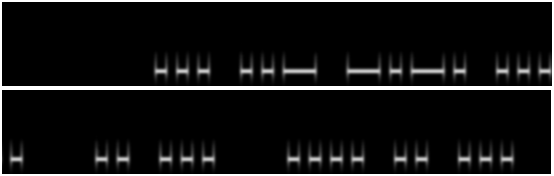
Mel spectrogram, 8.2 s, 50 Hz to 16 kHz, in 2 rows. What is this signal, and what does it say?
Morse code, heard as a keyed tone, about 15 wpm, 700 Hz. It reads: SUCH IS HIS
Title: Sentences from Top 900 Words 15wpm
